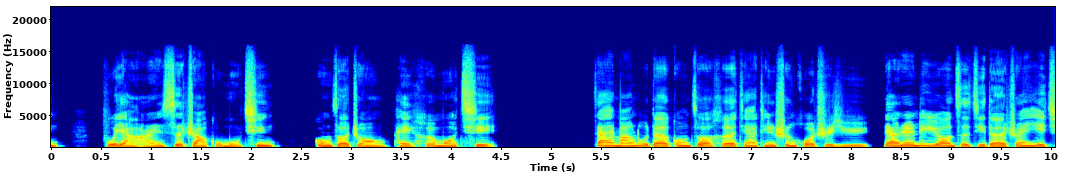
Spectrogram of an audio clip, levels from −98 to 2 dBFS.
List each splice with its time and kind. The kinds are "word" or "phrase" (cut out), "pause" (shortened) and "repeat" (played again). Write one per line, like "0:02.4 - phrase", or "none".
0:08.2 - pause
